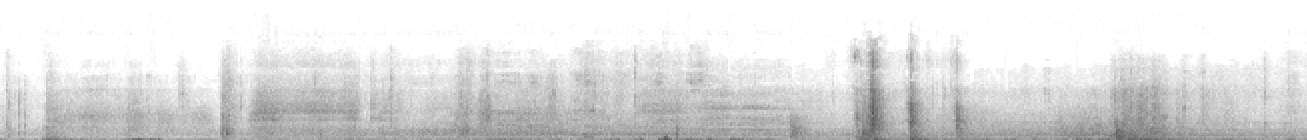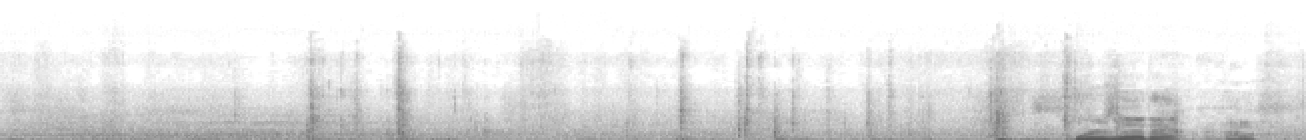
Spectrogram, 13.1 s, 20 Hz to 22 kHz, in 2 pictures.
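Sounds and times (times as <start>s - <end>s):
steady low rumble: 0.0s - 13.0s
sharp clunks and knocks: 3.8s - 7.0s, 7.6s - 12.0s.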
